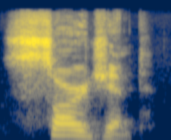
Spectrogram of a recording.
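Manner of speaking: ordinary delivery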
